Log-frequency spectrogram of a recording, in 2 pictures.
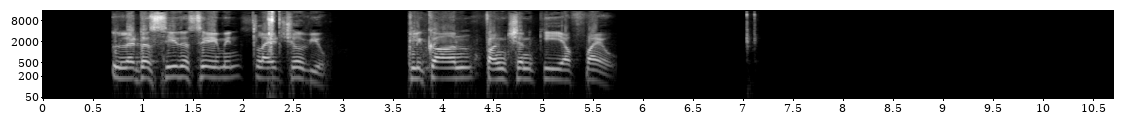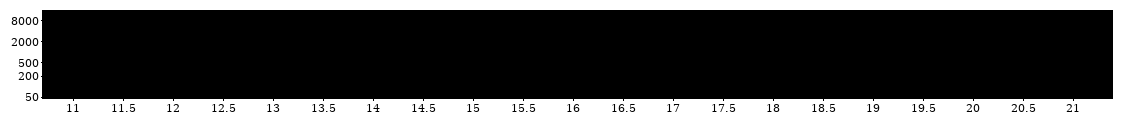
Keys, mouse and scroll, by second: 2.3 click, 6.8 F5, 10.8 Insert.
